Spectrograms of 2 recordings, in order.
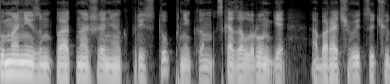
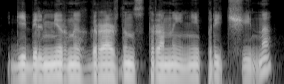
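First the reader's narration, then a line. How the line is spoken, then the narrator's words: Grim. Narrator (Russian): мрачно проговорил Рулин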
